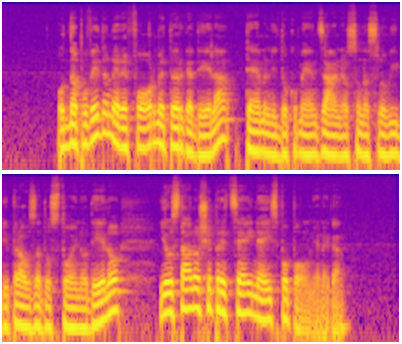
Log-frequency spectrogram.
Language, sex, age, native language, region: Slovenian, male, 50-59, Slovenian, Abroad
